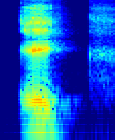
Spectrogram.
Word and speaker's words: ache: h okay that's wrong that ch has to have a strong k sound ache ache what is an ache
